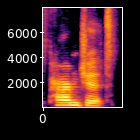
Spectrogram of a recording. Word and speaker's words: Paramjit: and by the way pronunciation of my name it's paramjit thank you I think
